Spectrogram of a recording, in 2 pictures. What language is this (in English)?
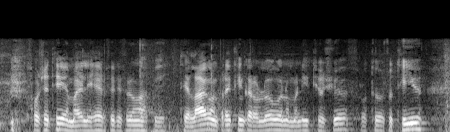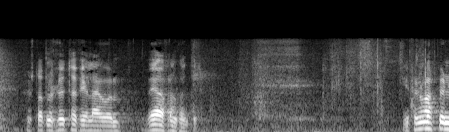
Icelandic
